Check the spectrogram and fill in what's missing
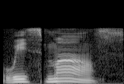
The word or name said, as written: Huysmans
